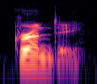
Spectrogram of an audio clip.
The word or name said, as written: grundy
